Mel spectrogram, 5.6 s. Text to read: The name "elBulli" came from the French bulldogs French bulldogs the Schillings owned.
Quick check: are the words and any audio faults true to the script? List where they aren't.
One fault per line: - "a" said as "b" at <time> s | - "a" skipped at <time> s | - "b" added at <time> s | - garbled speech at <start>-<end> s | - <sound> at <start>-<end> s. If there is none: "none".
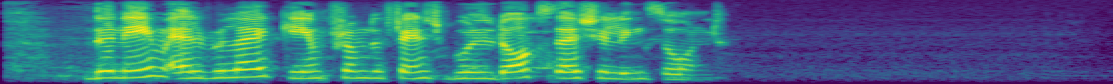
- "French bulldogs" skipped at 2.8 s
